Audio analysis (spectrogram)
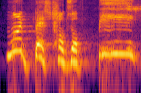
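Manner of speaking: slow, drawn-out storybook voice; Douglas. A narrator's reading. Storyteller voices Douglas for listening children, slow and drawn out. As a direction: stretch BIG right out. Voicing Douglas, stretching out big.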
